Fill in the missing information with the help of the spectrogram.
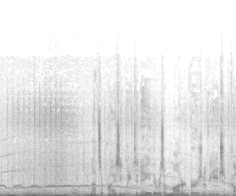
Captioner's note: sirens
